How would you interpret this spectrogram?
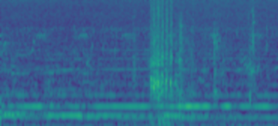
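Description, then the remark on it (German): Horses whinny with a brief, bright cry about halfway through while hooves clop softly at a walking pace, all over a steady humming drone. No one speaks. “Die Pferde sind durstig.”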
